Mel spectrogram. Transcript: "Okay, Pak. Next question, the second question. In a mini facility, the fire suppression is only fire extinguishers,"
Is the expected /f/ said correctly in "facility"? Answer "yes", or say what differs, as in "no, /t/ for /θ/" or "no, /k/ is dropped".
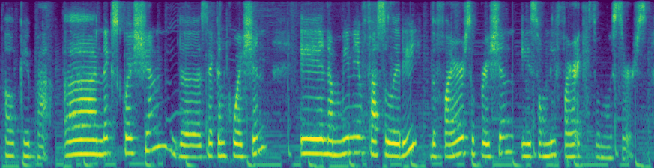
yes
